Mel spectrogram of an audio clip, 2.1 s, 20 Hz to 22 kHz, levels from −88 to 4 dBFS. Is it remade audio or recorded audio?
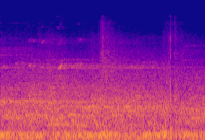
recorded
